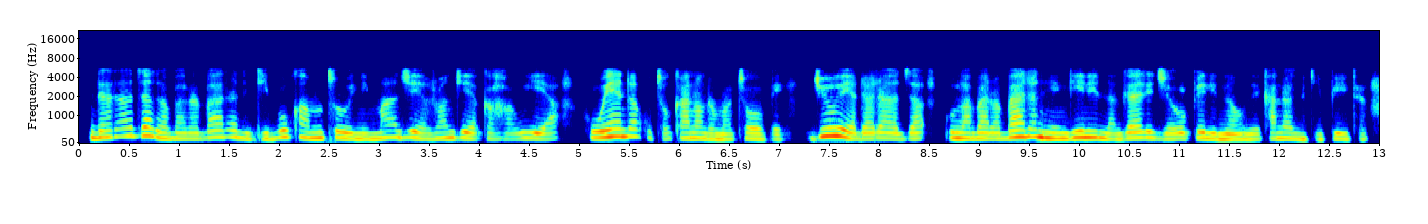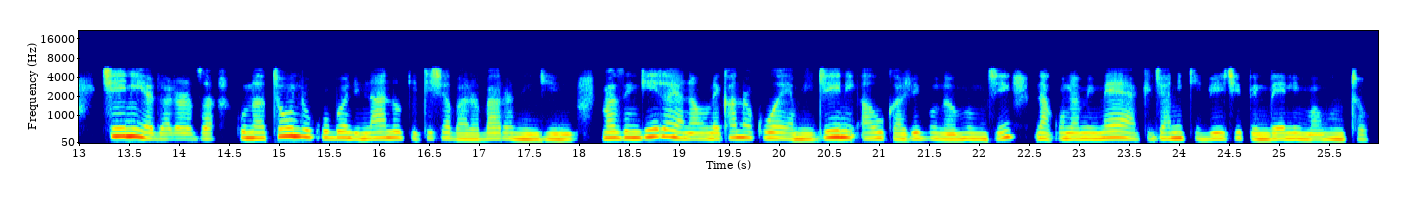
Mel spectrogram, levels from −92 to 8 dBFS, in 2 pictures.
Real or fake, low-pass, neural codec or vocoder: fake; 5.4 kHz; codec, 16 kHz in and 24 kHz out, 0.9 kbps, LongCat-Audio-Codec, four codebook decoder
